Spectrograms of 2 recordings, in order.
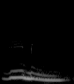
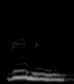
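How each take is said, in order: No difference in how they are said.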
